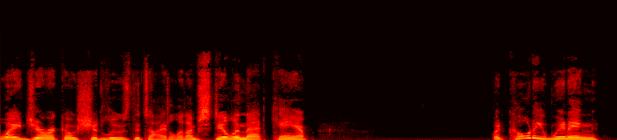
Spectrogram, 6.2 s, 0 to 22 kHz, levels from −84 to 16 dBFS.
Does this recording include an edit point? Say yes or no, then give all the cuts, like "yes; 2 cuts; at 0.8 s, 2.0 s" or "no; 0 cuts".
no; 0 cuts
